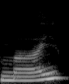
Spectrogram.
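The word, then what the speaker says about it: mãe: Par exemple, avec I, on va avoir par exemple my. Ici, ça va être my. Le e à la fin provoque ce son i plutôt i en fait. Donc my pour dire maman.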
